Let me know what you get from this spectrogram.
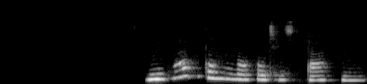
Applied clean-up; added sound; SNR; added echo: neural mask model DeepFilterNet 3.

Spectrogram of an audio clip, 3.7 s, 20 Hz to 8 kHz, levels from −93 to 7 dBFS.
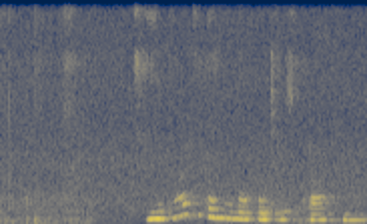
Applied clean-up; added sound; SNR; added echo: none; Water; 19 dB; reverberation time 0.5 s.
